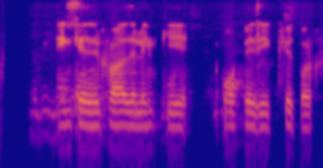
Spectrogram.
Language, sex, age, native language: Icelandic, male, 15, Icelandic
